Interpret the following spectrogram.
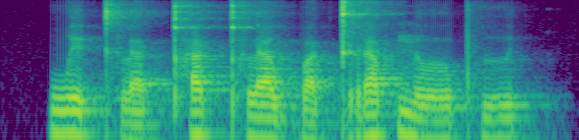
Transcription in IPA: we˥˩ʔkʰla˨˩k̚pʰa˥˩k̚ pʰla˧wpa˨˩k̚tra˦˥p̚ nɤː˦˥pʰɯː˦˥t̚

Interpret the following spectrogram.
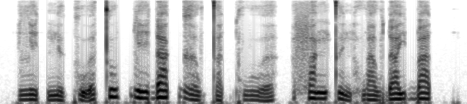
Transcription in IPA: li˨˩t̚ nɨ˧˩kṵ˧˥ə̯ t̪u˦˥p̚ li˧ɗa˦˥k̚ ɣə˨˩w t̪a˨˩t̚kwu˧˩˨ə̯ | fa˧ŋt̪ɨ˧˩nhwa˨˩wɗa˧j ɓa˦˥t̚

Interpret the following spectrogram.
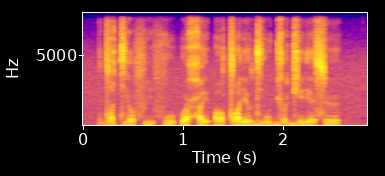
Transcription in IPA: dˤʊ˧˩tʲɔ˧fi˧˩ fu˥˧ʔʊ˥ħe˧ʔu˧ tˤɛ˥ ɾʲu˥˧dju˥˧ɡʲɔ˧˩ ɡʲe˧ɾʲɛ˧sʏ˥

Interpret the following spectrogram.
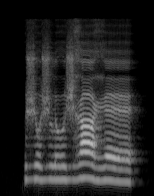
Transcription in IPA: ʒoʒlʊːʒɣa ɣɛ

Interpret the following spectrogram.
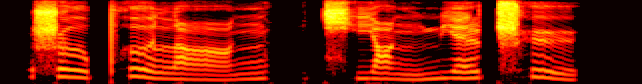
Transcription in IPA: ʂɤ˥˧ pʰɤ˥˩lɑ˨˩˦ŋ | t͡ɕʰjɑ˨˩ŋmjɛ˧˥ʈ͡ʂʰɻ̩˥˩

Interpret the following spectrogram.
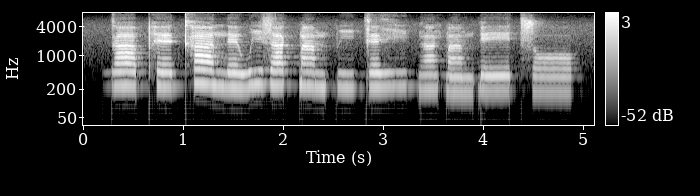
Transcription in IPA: ɡaː˨ pʰɛ˨ kʰa˦˨nɛ˨ wi˦za˦ k͡pã˦˨m pi˦ ɡɛ˦ɣi˦ ɡã˦k͡pã˨mɗeː˦ t͡sɔ˦

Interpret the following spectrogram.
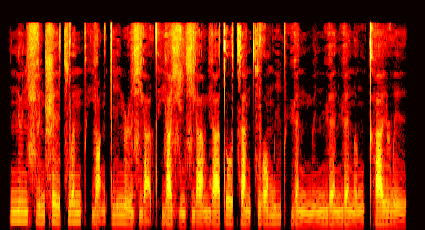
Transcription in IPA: n̪y˥nɕy˧˥nʂe˥˩ɪ̯ t͡swə˥n pʰjɑ̰˨˩ŋt̪i˥nɻɻ̩˧˥ɕjä̰˨˩ t̪ʰjä˥˩ɕi˩nɕjä˧˥ mjä˧˥t̪o˥˧ʊ̯t͡sa˥˩n t͡swɔ˥mi˥pʰɥɛ˥˩n my˧˥nn̪ɥɛ˥˧ n̪ɥɛ˥˩nɤ˧˥ŋ kʰa˥ɪ̯ɻwe˨ɪ̯

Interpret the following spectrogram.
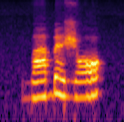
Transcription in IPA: baɓɛ ʒɔ

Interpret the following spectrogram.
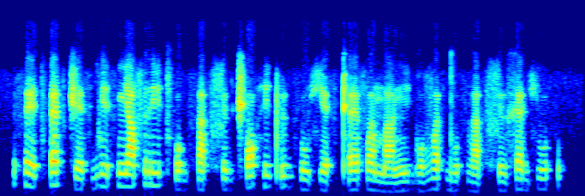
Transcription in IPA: θe˦˨t͡sʼɛ˦θt͡ʃe˨θ ɡli˦˨θɲa˦ fri˦t͡sʼo˨ɡ θa˨θɬɨ˨ɡt͡ʃʼɔ˦hi˦ pʼɨ˦ɡθu˨çe˨θ kʼɛ˦fɐ˦ma˨ ŋi˨ɡo˨ vɐ˦θdu˨θða˨θ ɬɨ˨xɛ˦ɡçu˦θ

